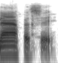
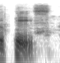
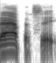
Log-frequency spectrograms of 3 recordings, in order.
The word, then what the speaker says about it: Appice: joined Rod Stewart and Rod kept hearing all different pronunciations so he finally said uh what do I call you you know there's all these different PR pronunciations and uh you know a ace ay so K just said just say a piece so that's when he changed it to a piece but my father said apathy so I stayed with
